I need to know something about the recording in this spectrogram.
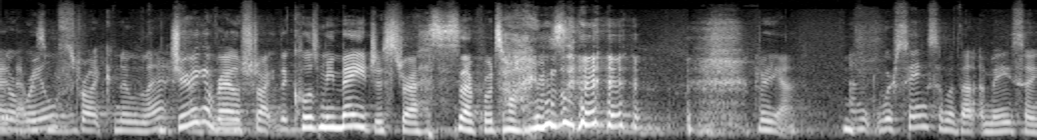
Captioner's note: laughs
